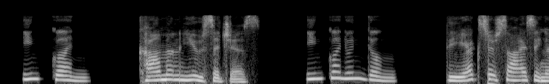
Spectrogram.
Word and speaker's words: 인권: The pronunciation of this word is closer to 인권.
